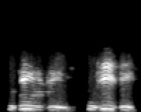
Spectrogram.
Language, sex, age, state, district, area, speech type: Sindhi, female, 30-45, Rajasthan, Ajmer, rural, conversation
